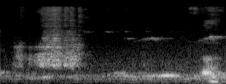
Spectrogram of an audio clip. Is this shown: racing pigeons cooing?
yes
